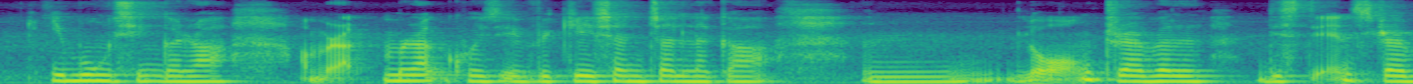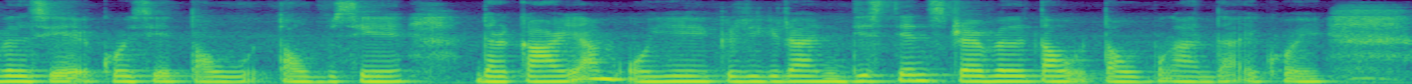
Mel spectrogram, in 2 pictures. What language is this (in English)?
Manipuri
